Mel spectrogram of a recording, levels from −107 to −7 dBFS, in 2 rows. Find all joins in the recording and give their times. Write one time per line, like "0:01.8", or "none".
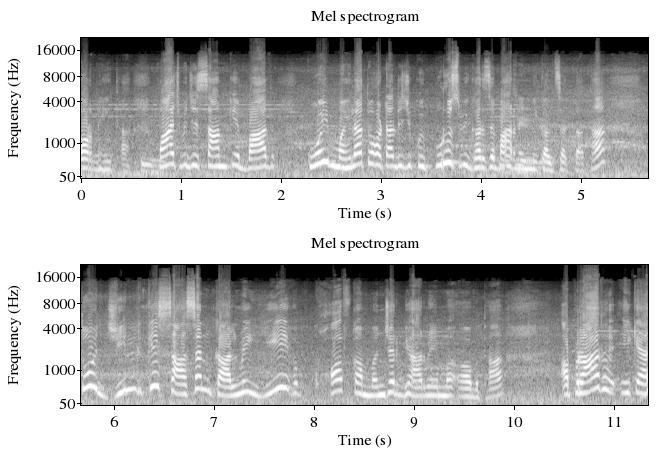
none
